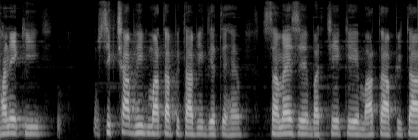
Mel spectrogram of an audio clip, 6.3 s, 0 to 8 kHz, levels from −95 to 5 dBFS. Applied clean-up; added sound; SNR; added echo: neural mask model DeepFilterNet 3.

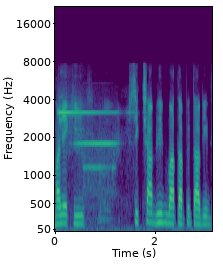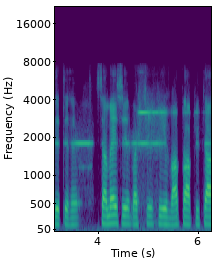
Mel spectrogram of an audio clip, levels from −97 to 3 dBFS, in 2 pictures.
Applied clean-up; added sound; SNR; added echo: neural diffusion model UNIVERSE++.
